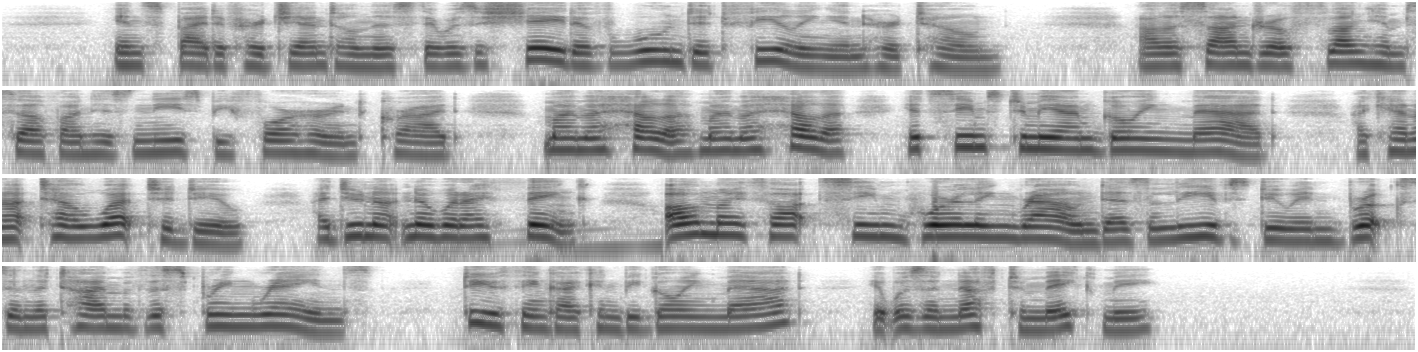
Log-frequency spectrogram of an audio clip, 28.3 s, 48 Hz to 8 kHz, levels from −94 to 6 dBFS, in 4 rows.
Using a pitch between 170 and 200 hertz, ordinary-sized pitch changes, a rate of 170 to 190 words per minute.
Yes: medium, 185 Hz; average, 3.9 semitones; average, 175 wpm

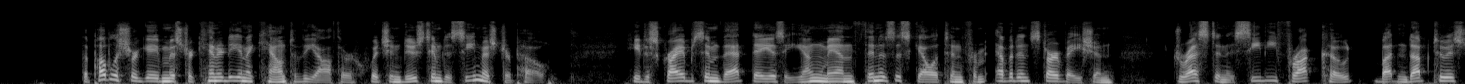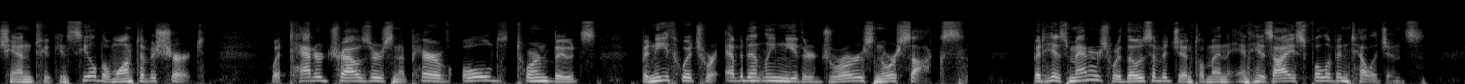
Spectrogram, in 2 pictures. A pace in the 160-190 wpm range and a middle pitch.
Yes: average, 170 wpm; medium, 145 Hz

